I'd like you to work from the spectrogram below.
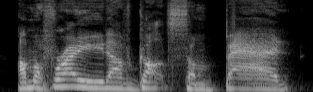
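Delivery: slow, deliberate promo voice. Attempting the catchphrase for a promo idea: Bad News Barrett impression. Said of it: "I can't get my voice down".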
